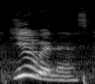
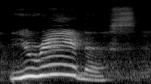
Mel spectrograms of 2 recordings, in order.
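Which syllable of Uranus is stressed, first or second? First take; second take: first; second. First: The stress is on the first syllable. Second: The stress is on the second syllable. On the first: "with stress on the first syllable" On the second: "with stress on the second syllable and a long A"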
